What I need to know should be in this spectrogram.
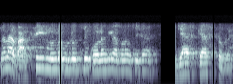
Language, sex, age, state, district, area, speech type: Odia, male, 18-30, Odisha, Puri, urban, conversation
